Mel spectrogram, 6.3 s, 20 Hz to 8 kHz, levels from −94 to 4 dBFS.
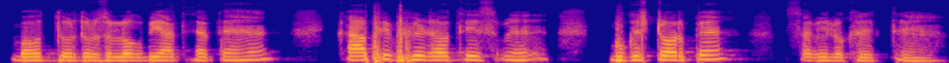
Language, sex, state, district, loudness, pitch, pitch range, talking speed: Hindi, male, Uttar Pradesh, Gorakhpur, -19 LUFS, 170 Hz, 160-185 Hz, 190 wpm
